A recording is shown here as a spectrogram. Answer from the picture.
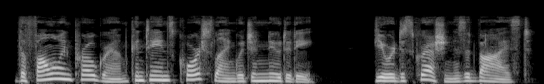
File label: Following Program, Female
